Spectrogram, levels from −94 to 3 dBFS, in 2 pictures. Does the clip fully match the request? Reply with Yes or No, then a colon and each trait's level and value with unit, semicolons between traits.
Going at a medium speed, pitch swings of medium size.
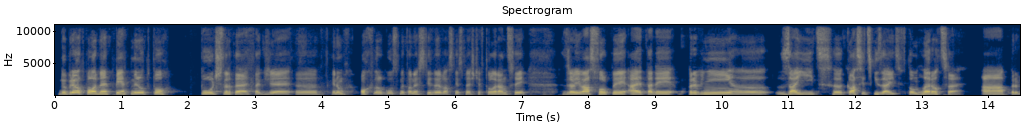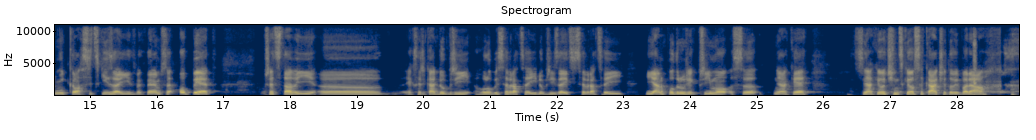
Yes: average, 135 wpm; average, 4.1 semitones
